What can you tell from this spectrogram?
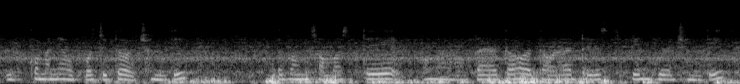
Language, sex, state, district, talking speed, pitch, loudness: Odia, female, Odisha, Khordha, 80 wpm, 120 Hz, -19 LUFS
